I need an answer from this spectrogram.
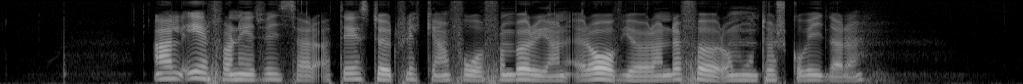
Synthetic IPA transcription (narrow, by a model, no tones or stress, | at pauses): alːeːɾfɑːɾənheːt̪viːsaɾa̰t̪̚d̪ɛːst̪œɖflɪkːanfoːɾfɾɔnbœɾjanæ̰ɾɑːvjœːɾand̪əfœɾʔɔmhʊnt̪ʰœʂɡ̥oːɾviːd̪aɾə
